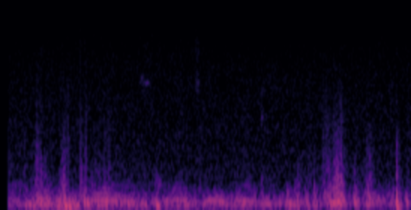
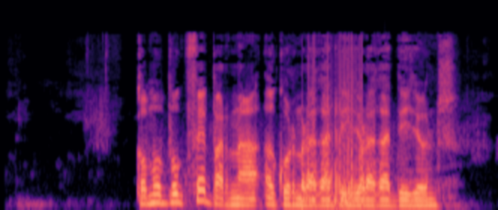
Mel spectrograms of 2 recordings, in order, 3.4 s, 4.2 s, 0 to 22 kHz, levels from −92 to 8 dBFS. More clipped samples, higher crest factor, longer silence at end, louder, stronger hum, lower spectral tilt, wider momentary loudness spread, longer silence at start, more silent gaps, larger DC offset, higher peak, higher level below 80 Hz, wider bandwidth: neither; first, 22 dB vs 16 dB; second, 0 s vs 0.35 s; second, -50 LUFS vs -15 LUFS; neither; first, -8 dB/octave vs -6.5 dB/octave; about the same, 7 LU vs 6 LU; second, 0.05 s vs 1.15 s; neither; neither; second, -28 dBFS vs 0 dBFS; second, -60 dBFS vs -42 dBFS; first, 16 kHz vs 11.5 kHz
